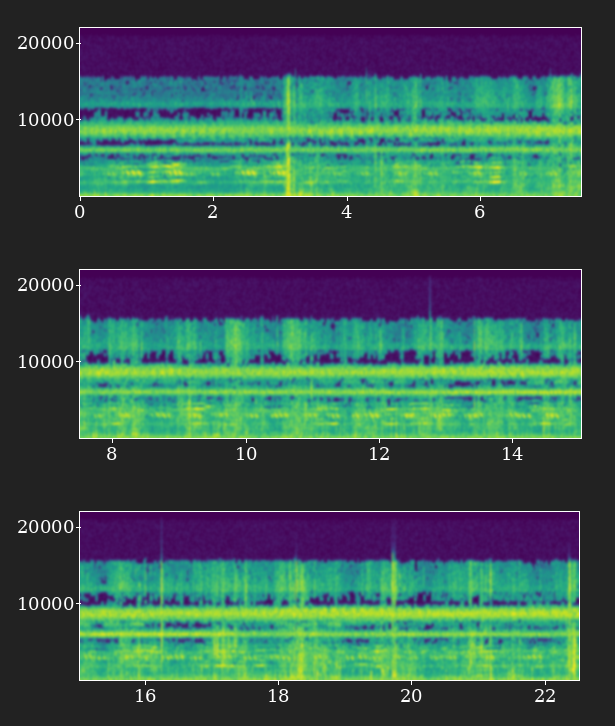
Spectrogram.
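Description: Steady high-pitched drone of night insects in a rice field, with rapid pulsed chirping trills through the first several seconds. Scattered soft footsteps and rustles through grass.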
